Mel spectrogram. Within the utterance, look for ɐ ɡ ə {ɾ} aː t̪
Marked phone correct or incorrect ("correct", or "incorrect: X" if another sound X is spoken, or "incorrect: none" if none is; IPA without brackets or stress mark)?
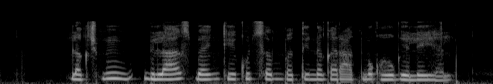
correct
